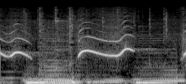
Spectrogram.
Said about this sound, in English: You want to make sure you have a complete seal with your fingers. Now just blow through the hole between your two middle fingers until you get that high-pitched, commanding, loud whistle.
